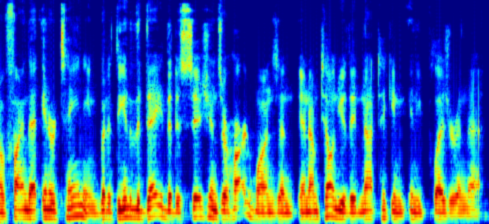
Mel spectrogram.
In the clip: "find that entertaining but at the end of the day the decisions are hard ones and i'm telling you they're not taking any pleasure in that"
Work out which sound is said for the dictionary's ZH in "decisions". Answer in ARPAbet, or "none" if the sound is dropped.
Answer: ZH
